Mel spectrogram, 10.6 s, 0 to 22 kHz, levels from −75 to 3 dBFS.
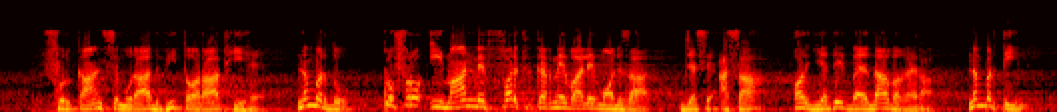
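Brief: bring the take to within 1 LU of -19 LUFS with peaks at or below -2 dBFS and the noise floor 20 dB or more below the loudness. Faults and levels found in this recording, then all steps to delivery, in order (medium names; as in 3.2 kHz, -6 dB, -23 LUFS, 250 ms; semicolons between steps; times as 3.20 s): clipped samples 0.5%; clipping level -18.5 dBFS; loudness -29.0 LUFS; peak level -18.5 dBFS; loudness target -19.0 LUFS
-> clip repair -18.5 dBFS; trim +10 dB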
